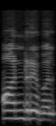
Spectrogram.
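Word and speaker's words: honorable: ऑनरेबल इसका H silent है। ओ से शुरू हो रहा है। ऑनरेबल ओ।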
